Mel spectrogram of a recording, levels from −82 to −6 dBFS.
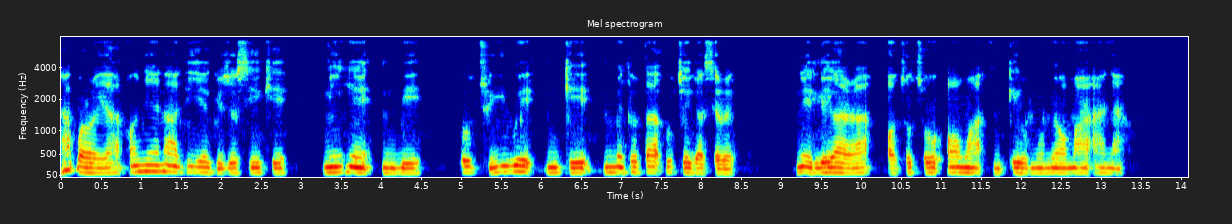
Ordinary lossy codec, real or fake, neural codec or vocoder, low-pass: none; fake; codec, 16 kHz, 16 kbps, FunCodec, trained on Chinese and English, 50 frames a second; 7.2 kHz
